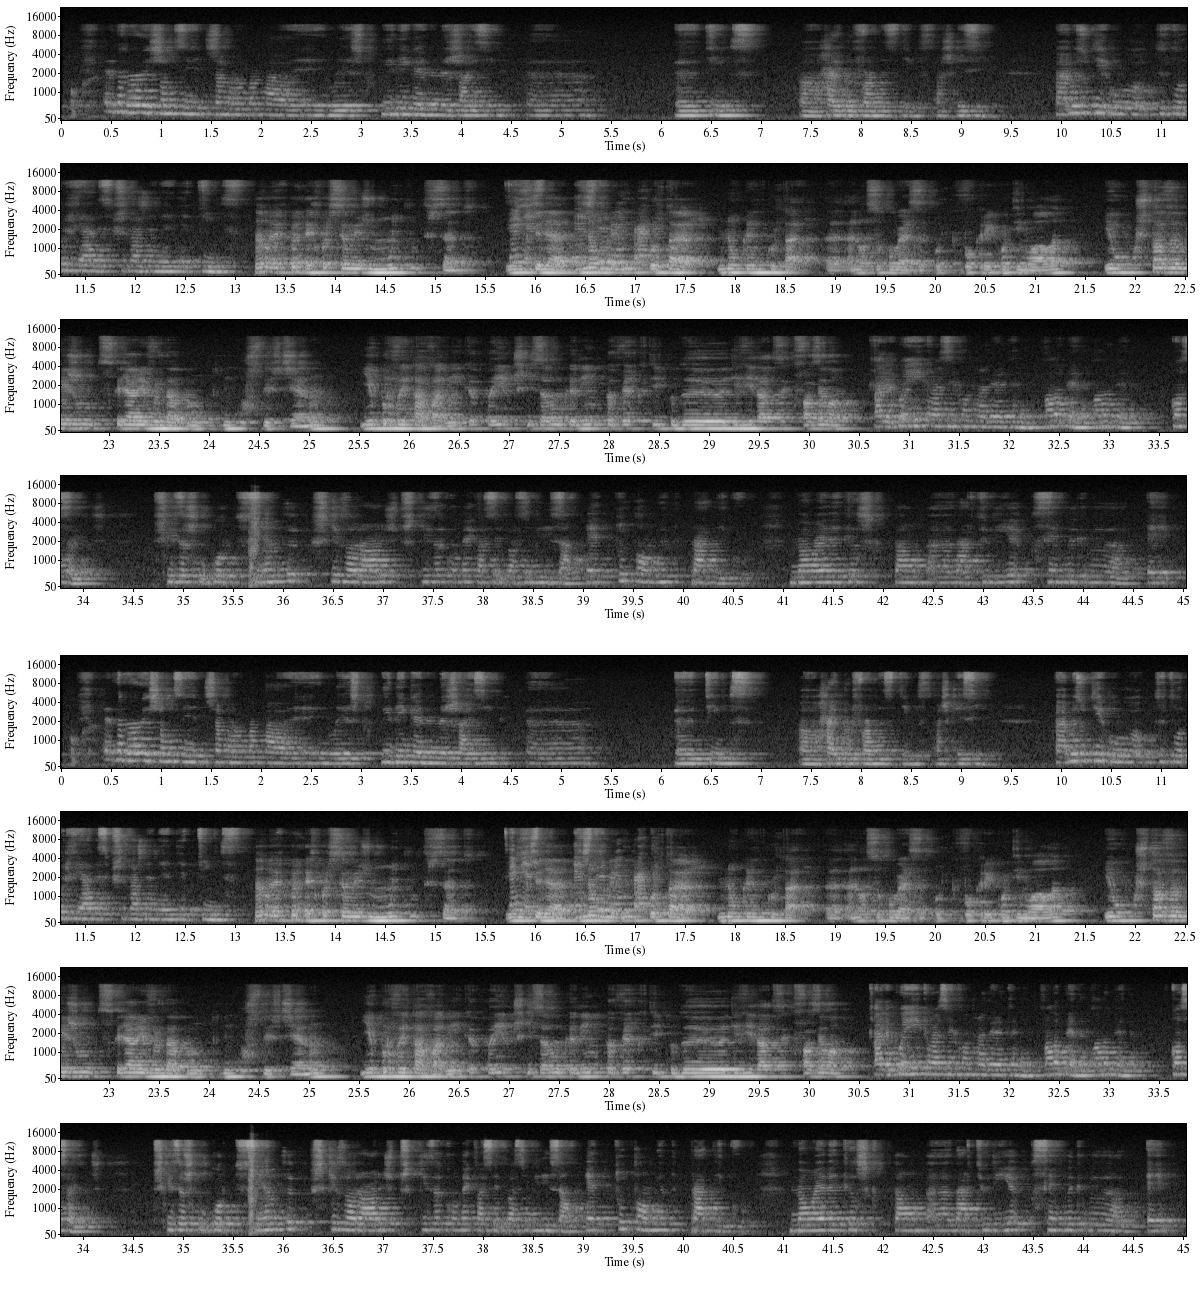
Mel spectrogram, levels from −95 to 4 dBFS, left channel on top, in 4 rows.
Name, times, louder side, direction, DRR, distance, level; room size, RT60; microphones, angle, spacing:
voice 1, 0.2-5.3 6.1-6.9 7.4-9.3 9.9-13.0 13.6-13.7 15.7-17.4 30.6-34.2 34.7-44.9, right 2 dB, 70° right, 2 dB, 7.8 m, -33 dB
voice 2, 13.2-15.4 15.7-21.3 21.7-30.4, left 1 dB, 10° right, 1 dB, 2.7 m, -24 dB
26.5 x 16.5 x 7.0 m, 0.70 s
head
